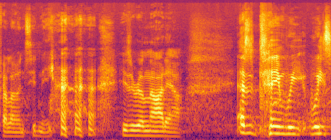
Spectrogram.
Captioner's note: chuckles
